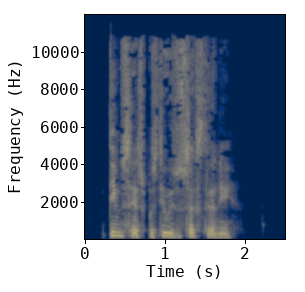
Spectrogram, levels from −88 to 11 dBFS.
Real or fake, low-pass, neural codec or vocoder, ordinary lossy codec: fake; 10.8 kHz; vocoder, 44.1 kHz, 128 mel bands every 512 samples, BigVGAN v2; AAC, 32 kbps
